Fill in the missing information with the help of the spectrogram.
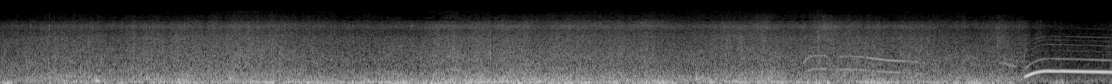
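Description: Whitewater river rapids rushing steadily, heard from a kayak in the middle of them, with wind noise on the microphone. Near the end a person calls out twice, the second a loud held shout.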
